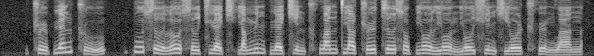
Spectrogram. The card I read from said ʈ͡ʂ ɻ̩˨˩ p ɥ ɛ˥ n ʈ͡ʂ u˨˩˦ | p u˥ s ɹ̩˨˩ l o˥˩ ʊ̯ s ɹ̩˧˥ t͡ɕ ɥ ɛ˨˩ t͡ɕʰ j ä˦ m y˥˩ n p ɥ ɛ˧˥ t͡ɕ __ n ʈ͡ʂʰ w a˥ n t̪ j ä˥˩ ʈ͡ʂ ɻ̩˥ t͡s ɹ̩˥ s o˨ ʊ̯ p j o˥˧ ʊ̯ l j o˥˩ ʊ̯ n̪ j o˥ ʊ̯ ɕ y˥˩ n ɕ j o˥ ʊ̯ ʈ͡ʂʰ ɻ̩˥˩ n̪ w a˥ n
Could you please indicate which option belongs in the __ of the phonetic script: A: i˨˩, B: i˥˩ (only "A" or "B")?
A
